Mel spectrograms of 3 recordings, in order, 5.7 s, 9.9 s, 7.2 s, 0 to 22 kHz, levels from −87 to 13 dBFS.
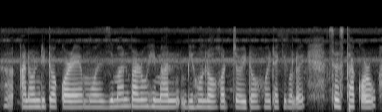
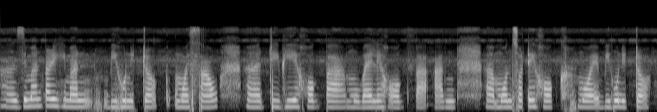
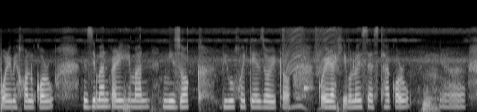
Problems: background sounds at intervals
